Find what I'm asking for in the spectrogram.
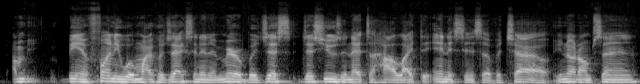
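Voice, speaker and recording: With a plain, everyday voice, a man speaks at medium pitch, using fairly even intonation and hardly any pauses. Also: fairly quick pace. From Kansas City, Missouri. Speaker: rapper. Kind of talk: interview.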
